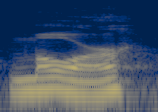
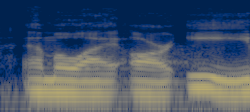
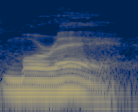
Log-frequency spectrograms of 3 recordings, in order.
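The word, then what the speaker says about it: moiré: The next concept I want you to understand is what's called a moire. Now I know that word looks like more, M-O-I-R-E, but it's actually pronounced moire.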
